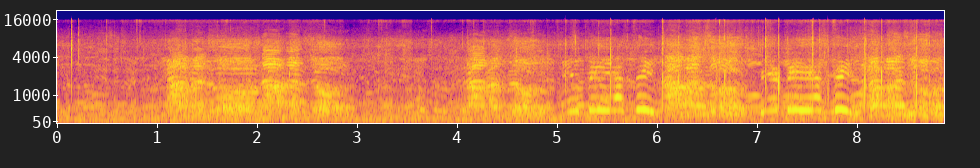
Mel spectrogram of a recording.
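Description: A crowd of men chants and shouts outdoors.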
